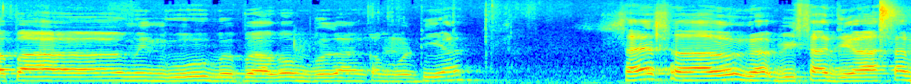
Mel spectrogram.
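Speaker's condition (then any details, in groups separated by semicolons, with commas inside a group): Cerebral palsy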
